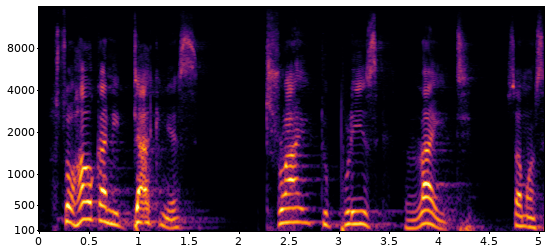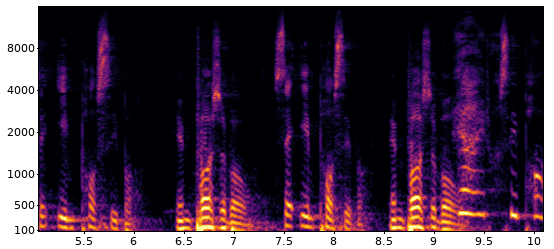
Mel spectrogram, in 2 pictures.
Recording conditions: live audience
